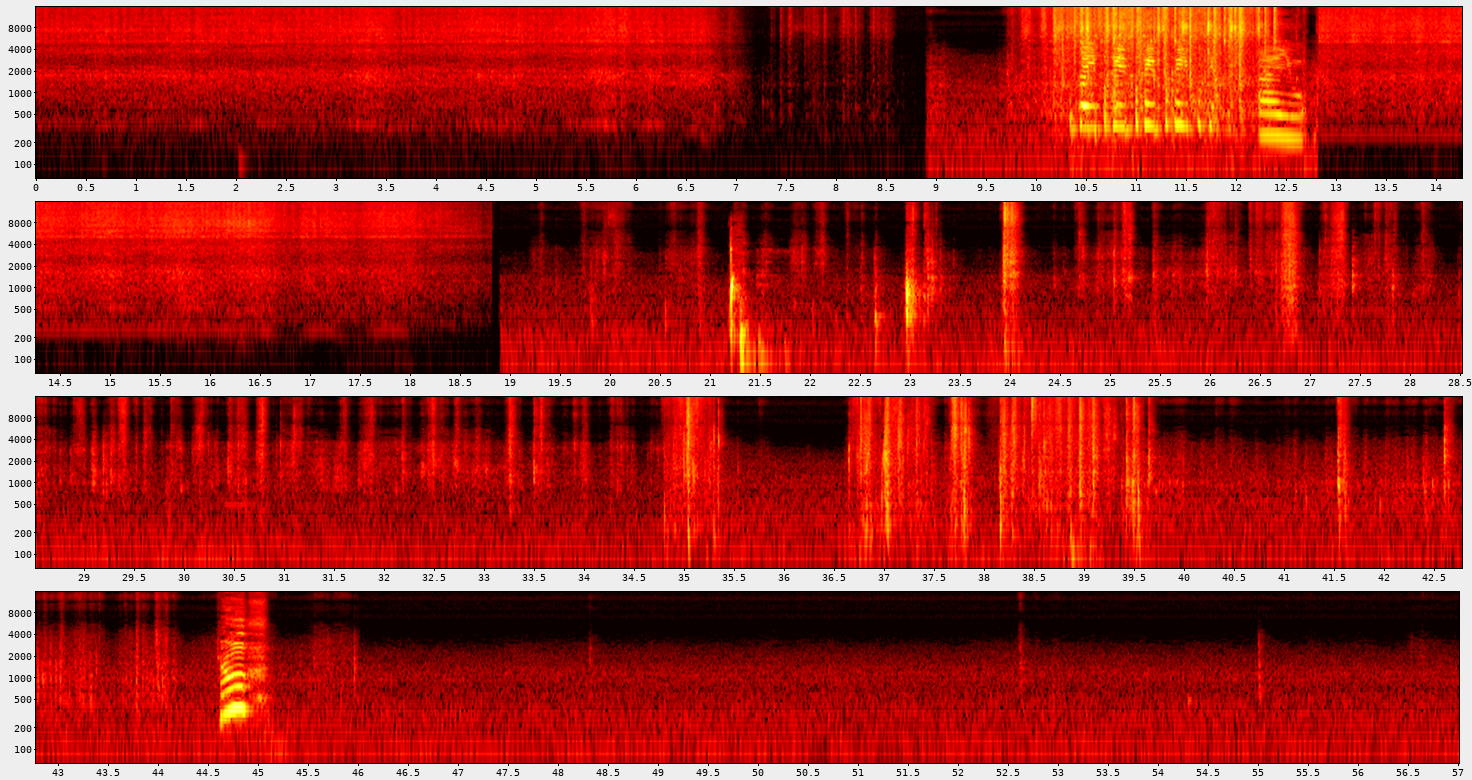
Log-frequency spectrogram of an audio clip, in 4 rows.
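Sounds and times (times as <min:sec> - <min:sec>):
objects being handled: 0:09.7 - 0:12.8, 0:36.7 - 0:44.3.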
